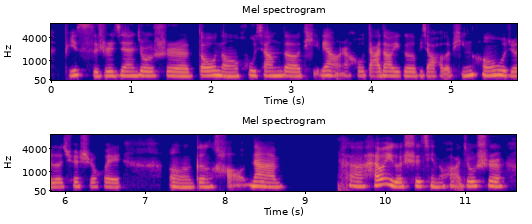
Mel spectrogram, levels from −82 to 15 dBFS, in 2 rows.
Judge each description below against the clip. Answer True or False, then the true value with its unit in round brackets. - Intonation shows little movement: True (2.0 semitones)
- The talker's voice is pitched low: False (190 Hz)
